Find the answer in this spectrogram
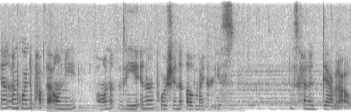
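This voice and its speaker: A woman with a high pitch and lively intonation, fairly slow with long, frequent pauses, over music in the background. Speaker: beauty youtuber. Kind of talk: tutorial.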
